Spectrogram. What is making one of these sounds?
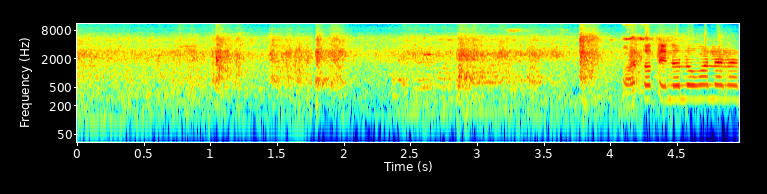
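Clay pots knock and clatter as they are moved.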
